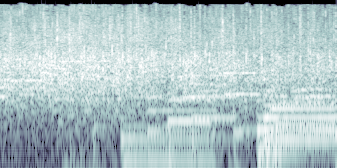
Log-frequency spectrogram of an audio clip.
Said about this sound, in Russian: подошли бурные и продолжительные аплодисменты еще раз, если можно.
